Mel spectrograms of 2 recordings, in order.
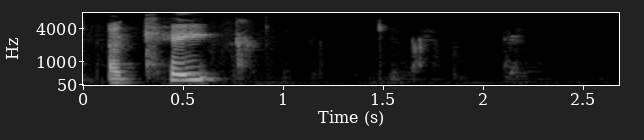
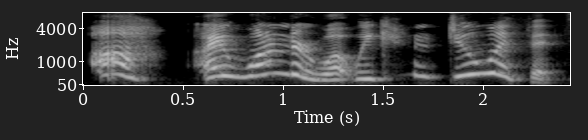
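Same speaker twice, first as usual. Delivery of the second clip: much higher, louder wondering wife; wife's voice; 12 semitones higher, 5 dB louder than usual. A narrator's reading. Wife wondering about the pot, higher voiced. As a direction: lift into the wife's voice.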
